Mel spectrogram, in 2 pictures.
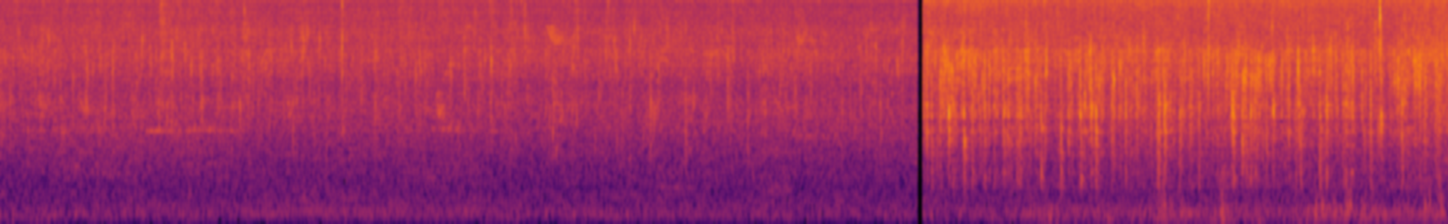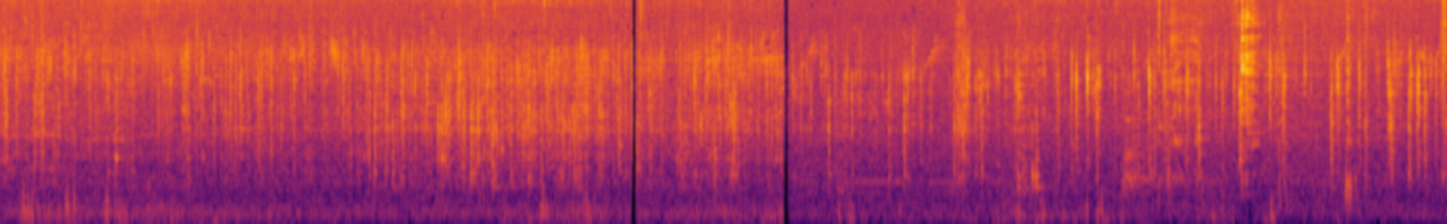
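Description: Pork ribs frying in hot oil in a wok, with a metal ladle stirring in the oil. The sizzle is steady and fainter at first, then much louder and full of crackles from about nine seconds in.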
